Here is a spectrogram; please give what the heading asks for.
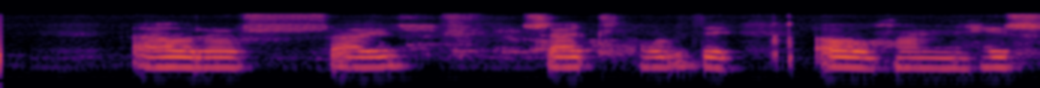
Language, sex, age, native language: Icelandic, male, 10, Icelandic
